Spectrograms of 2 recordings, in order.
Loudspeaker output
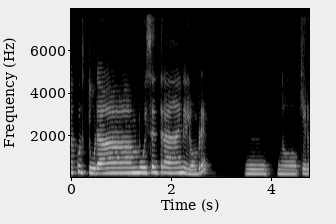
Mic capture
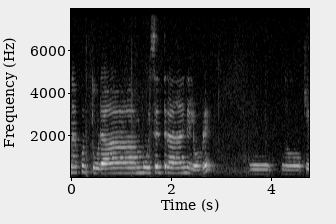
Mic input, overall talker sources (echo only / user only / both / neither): echo only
